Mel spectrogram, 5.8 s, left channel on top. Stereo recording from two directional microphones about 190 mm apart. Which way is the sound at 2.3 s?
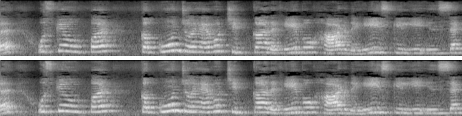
10° left (ahead or behind).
